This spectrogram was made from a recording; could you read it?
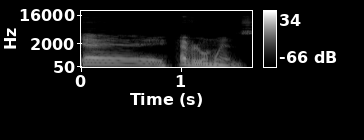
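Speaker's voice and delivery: very high, mock-bright sarcastic cheer, yay stretched. Reacting to news of a two-part arc about a favorite character: sarcastic cheer.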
